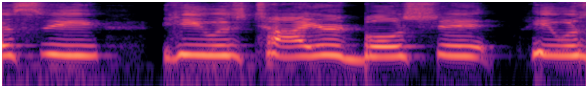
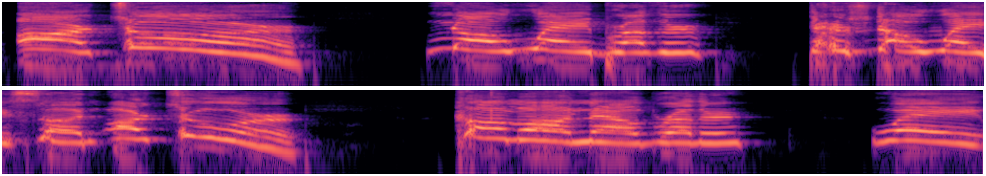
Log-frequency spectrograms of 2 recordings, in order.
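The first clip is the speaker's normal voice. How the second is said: frantic calling; slower than usual. Real, not acted. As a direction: yell for a friend who has gone silent. Shouting for viewer in chat.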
